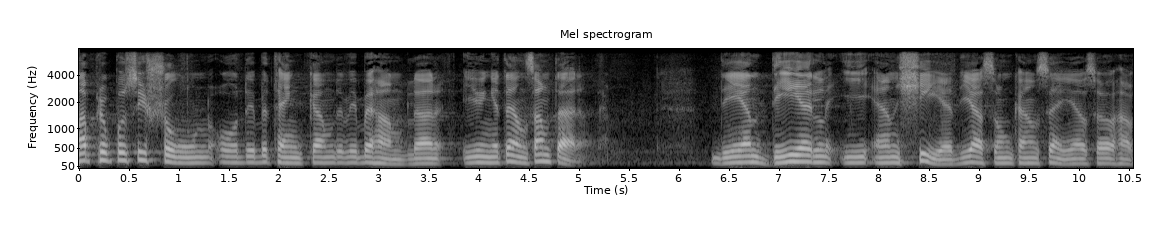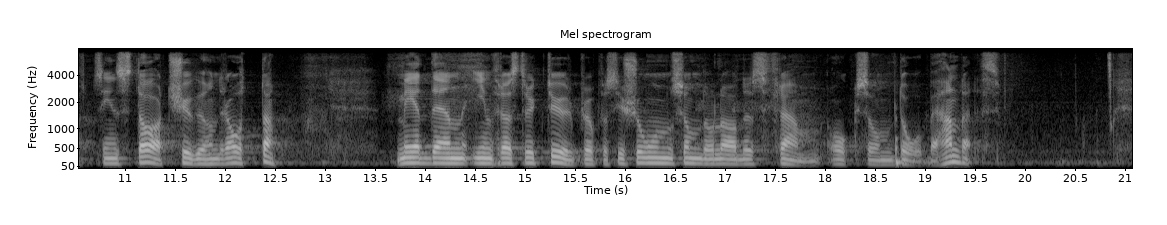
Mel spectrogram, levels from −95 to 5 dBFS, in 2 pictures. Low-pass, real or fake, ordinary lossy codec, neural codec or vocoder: 7.2 kHz; real; none; none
